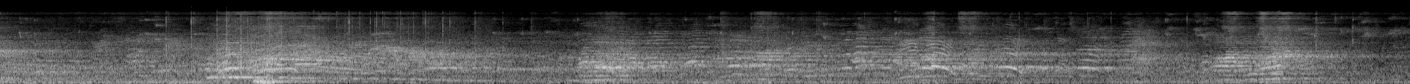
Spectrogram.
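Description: A basketball bouncing on a gymnasium's hardwood floor during play, with a heavy thud about two and a half seconds in. Untranscribed shouts and calls from players and spectators echo in the large hall.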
